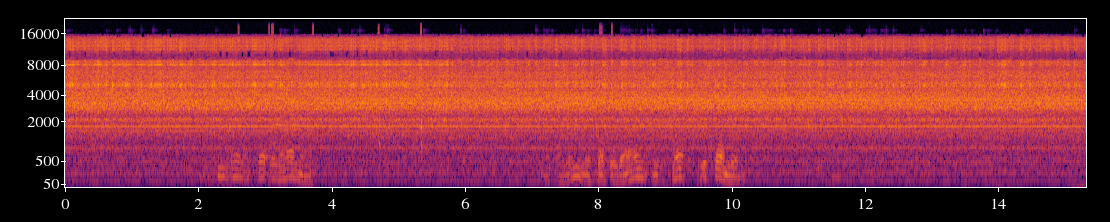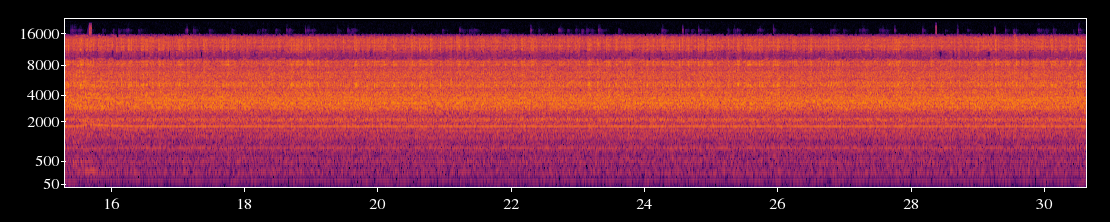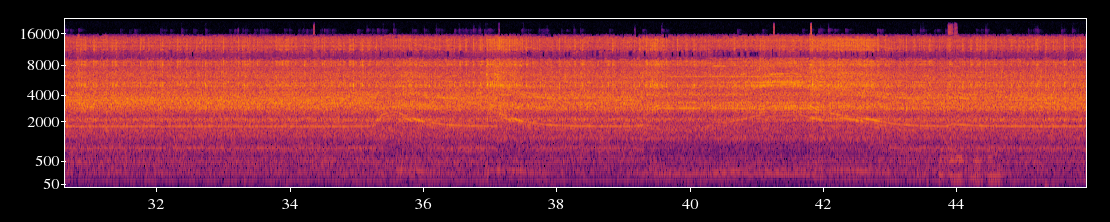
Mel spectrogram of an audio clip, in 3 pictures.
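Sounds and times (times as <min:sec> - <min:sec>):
drone motors whining: 0:00.0 - 0:13.0, 0:15.1 - 0:16.6, 0:32.8 - 0:45.9.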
